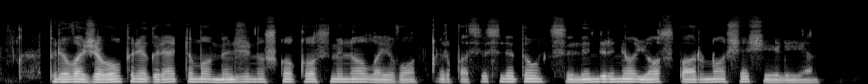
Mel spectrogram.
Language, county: Lithuanian, Šiauliai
